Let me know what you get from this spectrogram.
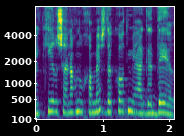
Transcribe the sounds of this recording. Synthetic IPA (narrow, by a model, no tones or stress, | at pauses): ekiʁʃeanaχnuχame̞ʃd̪ako̞tmeaɡade̞ʁ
